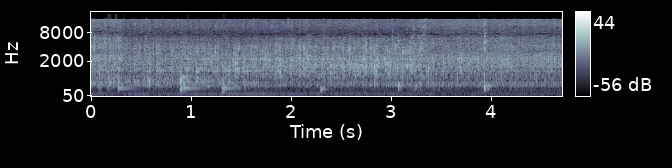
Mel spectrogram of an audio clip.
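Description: Potato, taro and eggplant pieces sizzle steadily in hot oil, a continuous close frying hiss with a few light clinks of a spatula stirring the pan, no talk.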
